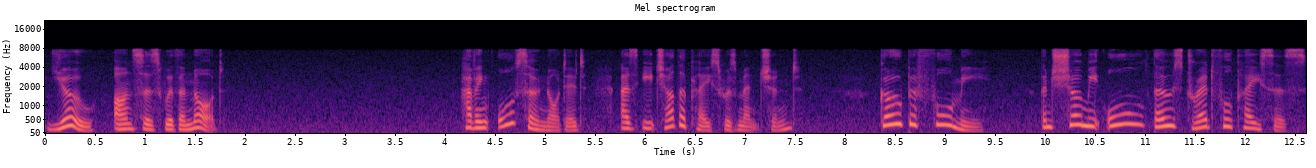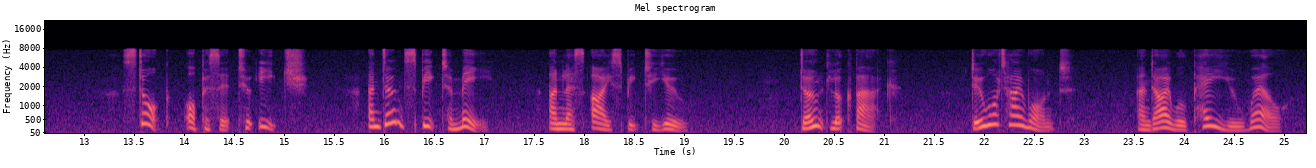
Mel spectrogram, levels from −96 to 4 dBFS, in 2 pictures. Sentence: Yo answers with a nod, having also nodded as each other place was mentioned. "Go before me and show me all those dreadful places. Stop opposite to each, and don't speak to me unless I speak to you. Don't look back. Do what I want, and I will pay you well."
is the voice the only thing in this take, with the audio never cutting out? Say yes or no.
yes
